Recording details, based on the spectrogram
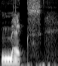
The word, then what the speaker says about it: Mx: So I've seen MX, or I believe it's pronounced mix, used in email signatures,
